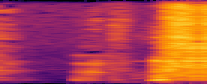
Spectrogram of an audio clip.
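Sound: sneeze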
